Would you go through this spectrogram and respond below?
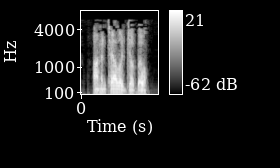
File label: "unintelligible", English; adjectives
